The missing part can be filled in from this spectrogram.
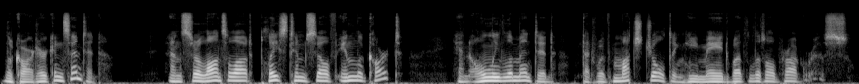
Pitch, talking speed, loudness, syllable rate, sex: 150 Hz, 160 wpm, -17 LUFS, 5.2 syllables/s, male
